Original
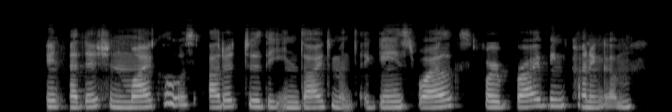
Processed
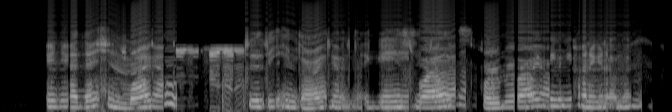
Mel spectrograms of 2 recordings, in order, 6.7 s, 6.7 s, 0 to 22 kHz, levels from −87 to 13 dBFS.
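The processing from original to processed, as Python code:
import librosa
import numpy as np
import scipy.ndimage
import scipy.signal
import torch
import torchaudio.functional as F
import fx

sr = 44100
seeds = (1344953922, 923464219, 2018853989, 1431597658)

p1 = fx.reverse_delay(x, sr, ms=117, wet_db=-5.0)
p2 = fx.sample_hold(p1, sr, seeds[0], rate_hz=3000.0, jitter_pct=0)
p3 = p1 + F.gain(torch.from_numpy(p2), -10.0).numpy()
p4 = fx.freq_invert(p3, sr, carrier_hz=3800, at=(1.77, 2.45))
p5 = fx.record_warp(p4, sr, rpm=33.33, depth_cents=250.0)
y = F.gain(torch.from_numpy(p5), -2.0).numpy()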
